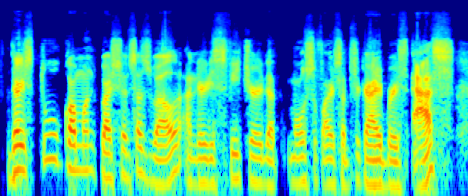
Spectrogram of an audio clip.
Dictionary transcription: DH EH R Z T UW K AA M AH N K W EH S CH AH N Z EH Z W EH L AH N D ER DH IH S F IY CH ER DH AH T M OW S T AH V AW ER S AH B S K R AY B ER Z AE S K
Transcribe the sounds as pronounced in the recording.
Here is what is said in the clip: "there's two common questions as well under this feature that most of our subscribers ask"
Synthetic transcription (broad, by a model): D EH R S T UW K AA M AH N K W EH S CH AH N S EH S W EH L AH N D ER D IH S F IY CH ER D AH T M OW S T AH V AW ER S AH B S K R AY B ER S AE S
